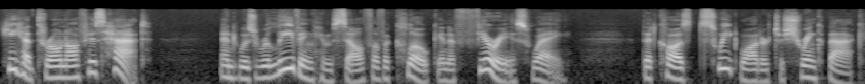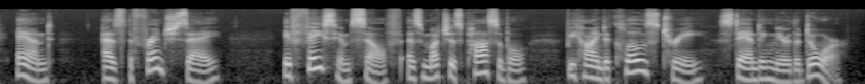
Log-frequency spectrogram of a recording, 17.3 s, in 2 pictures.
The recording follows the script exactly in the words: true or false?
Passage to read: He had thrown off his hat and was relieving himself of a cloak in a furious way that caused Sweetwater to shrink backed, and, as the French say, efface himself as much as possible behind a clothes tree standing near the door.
false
